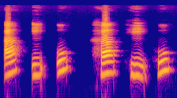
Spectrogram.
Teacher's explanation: حمزہ، ہا گلے کے نیچے والے حصے سے ادا ہوتے ہیں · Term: اقصی حلق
